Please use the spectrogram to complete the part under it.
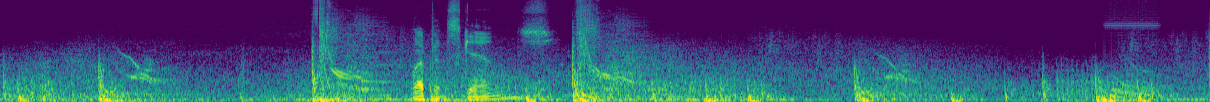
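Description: Laser weapons fire in sharp, zapping blasts.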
